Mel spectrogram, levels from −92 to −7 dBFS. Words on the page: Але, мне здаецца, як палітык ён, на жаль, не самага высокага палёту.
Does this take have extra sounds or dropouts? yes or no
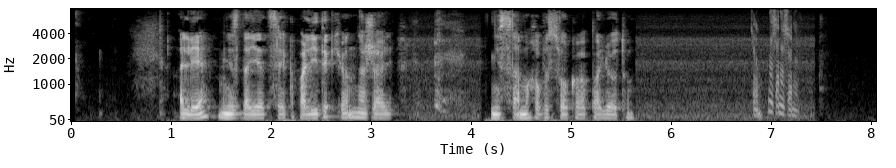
yes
